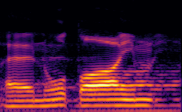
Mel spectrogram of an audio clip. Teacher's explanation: الطاء ساكنة فيها قلقلة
